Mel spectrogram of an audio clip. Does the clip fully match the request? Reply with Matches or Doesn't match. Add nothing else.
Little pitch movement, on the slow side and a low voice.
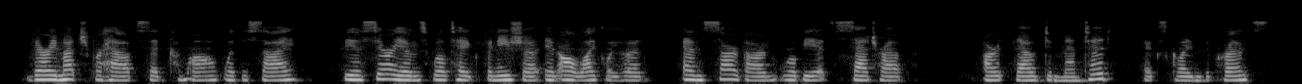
Doesn't match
